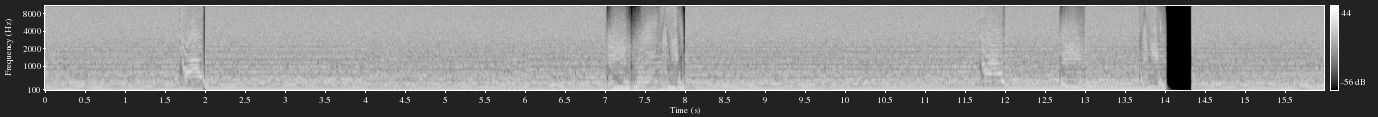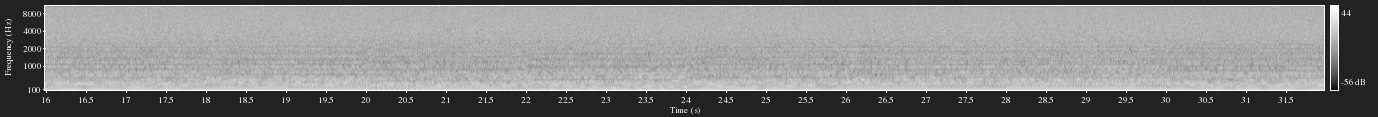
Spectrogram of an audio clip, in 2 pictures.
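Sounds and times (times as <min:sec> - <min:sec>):
melodic dubstep loop: 0:00.0 - 0:31.9.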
